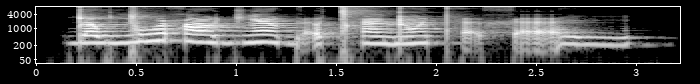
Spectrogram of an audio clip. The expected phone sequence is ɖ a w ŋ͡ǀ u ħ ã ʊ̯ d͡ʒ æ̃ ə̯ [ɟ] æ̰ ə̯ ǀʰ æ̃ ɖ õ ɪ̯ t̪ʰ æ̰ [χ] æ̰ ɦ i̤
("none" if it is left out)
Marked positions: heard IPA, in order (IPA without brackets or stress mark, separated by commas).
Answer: ɡ, x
